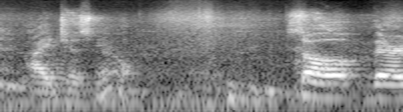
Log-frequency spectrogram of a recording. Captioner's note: laughter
